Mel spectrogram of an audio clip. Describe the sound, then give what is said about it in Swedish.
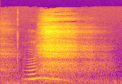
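A single deep, breathy inhale lasting about a second, taken as part of a breathing exercise, with a brief voiced hum at its start, fading out into quiet room noise. “Nu andas jag in då.”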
